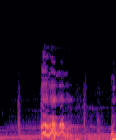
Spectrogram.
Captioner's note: laughing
